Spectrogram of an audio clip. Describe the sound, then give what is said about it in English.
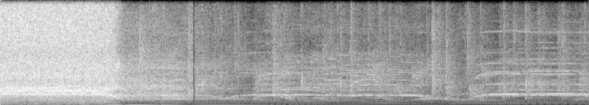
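An audience erupts in loud shouting and clapping for under a second, then the crowd noise cuts off and a single amplified voice speaks in a reverberant hall. “Those who are shouting and clapping, receive it.”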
